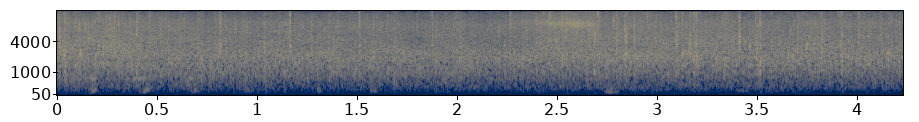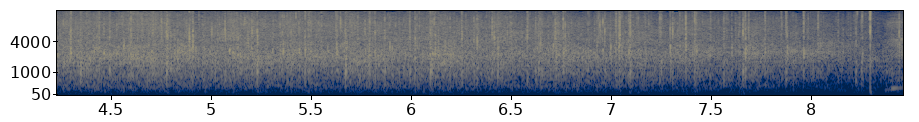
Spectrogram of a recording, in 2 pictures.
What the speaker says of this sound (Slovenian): Jaz mislim, da ste jim premalo glasno zaploskali.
